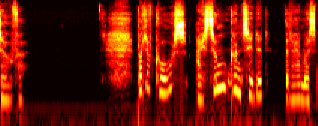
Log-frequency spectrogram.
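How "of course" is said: ordinary delivery, nothing marked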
